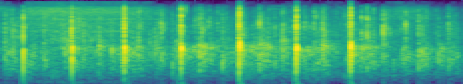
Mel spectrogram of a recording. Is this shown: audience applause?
yes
